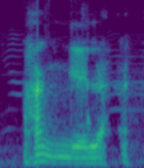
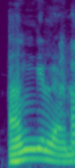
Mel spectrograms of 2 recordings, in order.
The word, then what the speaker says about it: Ángela: Angela. – Ángela no se dice, ¿no? – Ángela.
